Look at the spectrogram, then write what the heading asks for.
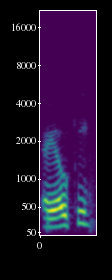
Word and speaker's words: Aoki: edition Dos Equis here how do you say his name Steve okori Steve Aoki Steve Aoki right I've never heard of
